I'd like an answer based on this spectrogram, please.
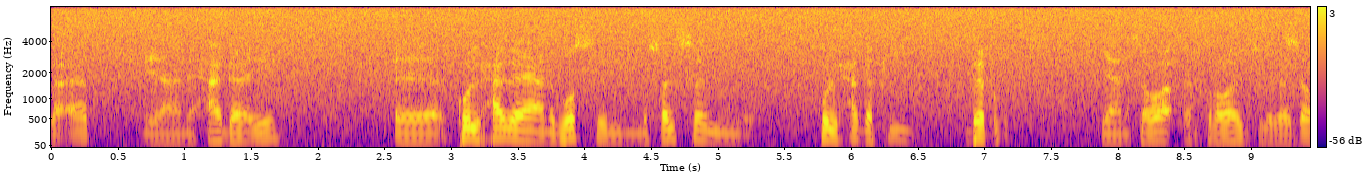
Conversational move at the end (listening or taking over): listening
